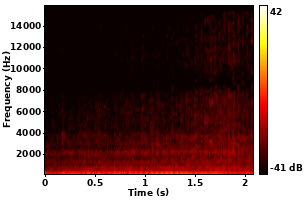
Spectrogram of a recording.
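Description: A low, buzzing motor hum that swells about half a second in and fades near the end.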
